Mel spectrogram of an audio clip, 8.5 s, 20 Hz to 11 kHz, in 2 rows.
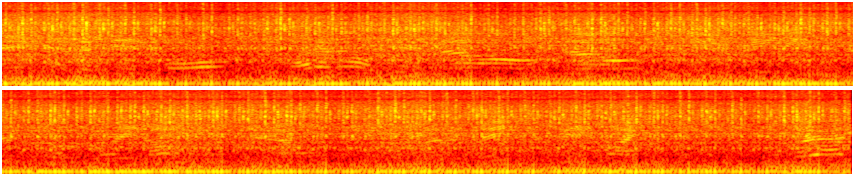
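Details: First start of Jabiru 3300 six-cylinder in plans-built Sonex with Rotec TBI, 50 hours on engine, mixture full rich, oil pressure 42, charging: steady deep even idle, smooth low drone, no misses, knocks or rattles; sounded really good, normal idle.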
